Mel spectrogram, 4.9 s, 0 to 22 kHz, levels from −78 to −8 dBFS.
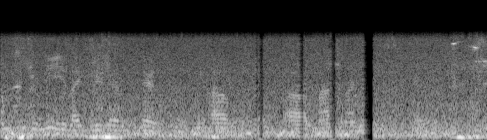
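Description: Repeated stalls (stutter) run from 2.55 to 3.75 s: packets arrived late, so the jitter buffer emptied five times. Each gap, the longest 99 ms, was bridged by extending the previous sound. About a fifth of that stretch is filled, so the speech drags and stutters without losing anything.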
